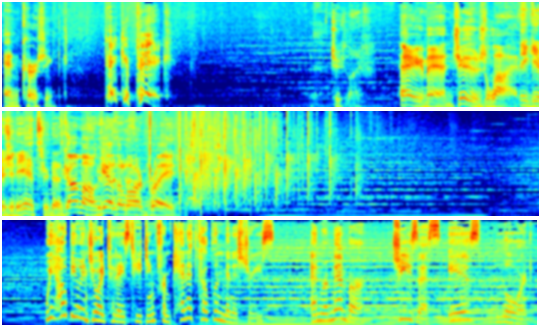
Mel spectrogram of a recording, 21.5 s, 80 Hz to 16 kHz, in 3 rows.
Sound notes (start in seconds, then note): 8.8 everyone claps; 14.2 upbeat music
